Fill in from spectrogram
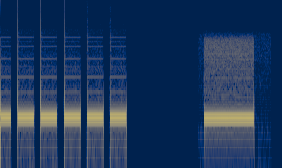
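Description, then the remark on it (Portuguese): A telephone line tone after a dropped call: six quick, evenly spaced beeps, a pause of silence, then one longer steady tone, loud and clear with no voices. “Caiu a ligação, foda.”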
